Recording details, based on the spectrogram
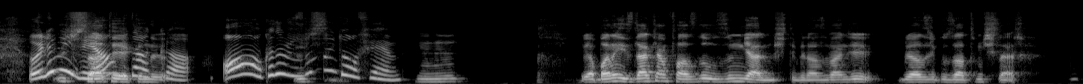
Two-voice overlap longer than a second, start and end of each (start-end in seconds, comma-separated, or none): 0.5-1.8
